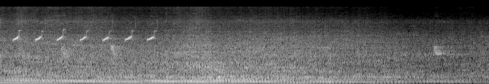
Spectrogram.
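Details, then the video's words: White-headed munia, a recording used to train cage birds: a quick run of seven short, sharp high notes in the first two seconds, then a single faint note, over steady low traffic rumble. "EMPRIT KAJI BELAJARAN DI JAMIN LANGSUNG NYAUT"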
